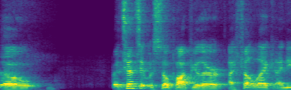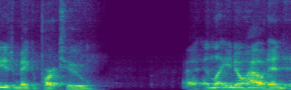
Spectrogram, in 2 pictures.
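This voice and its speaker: In a room with audible echo, a man talks at a moderate pace with long, frequent pauses. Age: 50s. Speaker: maker and blacksmith running a workshop channel. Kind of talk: casual monologue to camera. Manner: halting, many fillers and restarts.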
